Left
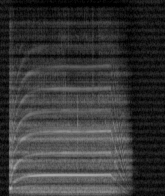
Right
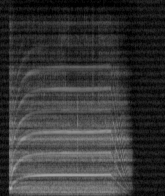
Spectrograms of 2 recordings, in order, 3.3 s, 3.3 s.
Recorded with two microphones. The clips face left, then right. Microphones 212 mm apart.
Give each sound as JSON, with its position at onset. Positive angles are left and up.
{"t": 0.2, "sound": "a blender", "side_deg": 5, "distance_m": 0.7}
